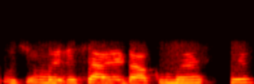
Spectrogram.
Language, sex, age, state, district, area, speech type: Hindi, female, 18-30, Uttar Pradesh, Ghazipur, rural, conversation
